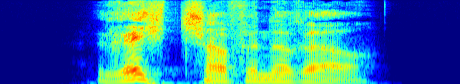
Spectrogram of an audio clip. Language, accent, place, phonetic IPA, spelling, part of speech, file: German, Germany, Berlin, [ˈʁɛçtˌʃafənəʁɐ], rechtschaffenerer, adjective, De-rechtschaffenerer.ogg
- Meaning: inflection of rechtschaffen: 1. strong/mixed nominative masculine singular comparative degree 2. strong genitive/dative feminine singular comparative degree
